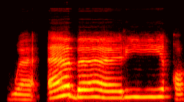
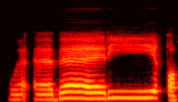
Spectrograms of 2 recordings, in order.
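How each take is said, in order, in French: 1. L'accent tombe sur le hamza et le ra. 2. L'accent tombe sur la syllabe ba. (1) "si je mets euh, l'accentuation sur harakat al-hamza et harakat al-ra'" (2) "L'accentuation, on la met sur quelle haraka? Eh bien, c'est harakat al-ba"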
